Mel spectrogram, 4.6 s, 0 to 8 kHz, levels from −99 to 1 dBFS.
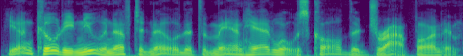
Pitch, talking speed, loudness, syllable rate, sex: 100 Hz, 220 wpm, -19 LUFS, 4.6 syllables/s, male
